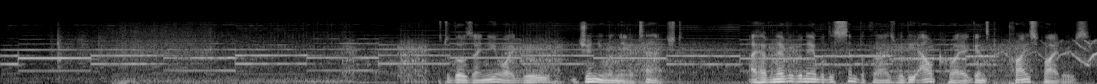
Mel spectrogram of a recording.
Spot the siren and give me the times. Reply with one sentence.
You can hear the siren from 0.0 to 10.9 s.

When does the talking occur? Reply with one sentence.
The talking can be heard from 4.3 to 10.9 s.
